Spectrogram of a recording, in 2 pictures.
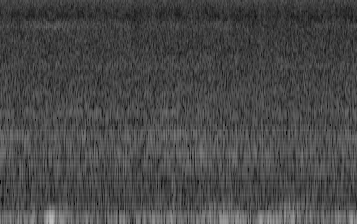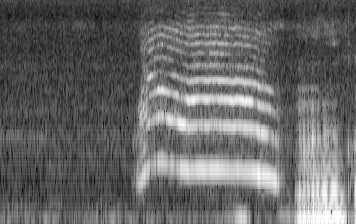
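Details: House cat meowing at home after a quiet stretch, one long clear meow that rises then slowly falls, followed at once by a louder, harsher second cry.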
